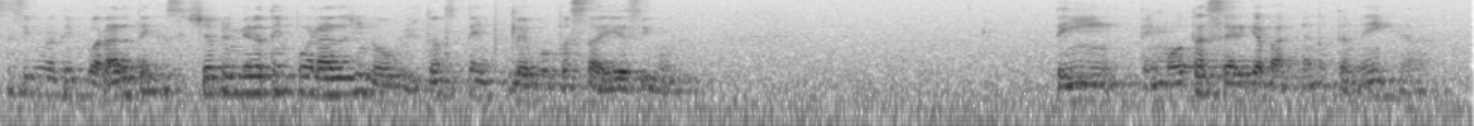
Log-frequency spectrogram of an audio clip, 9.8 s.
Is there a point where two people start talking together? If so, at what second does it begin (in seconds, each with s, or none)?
none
